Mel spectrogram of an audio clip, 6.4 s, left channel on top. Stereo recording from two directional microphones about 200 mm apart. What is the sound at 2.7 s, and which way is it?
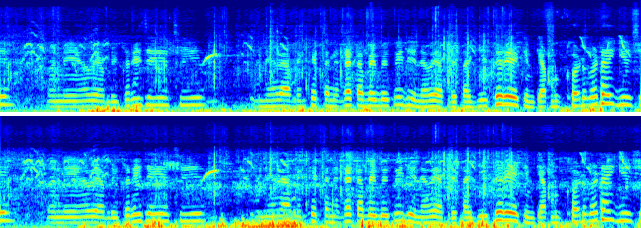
Speech, 20° left (ahead or behind).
